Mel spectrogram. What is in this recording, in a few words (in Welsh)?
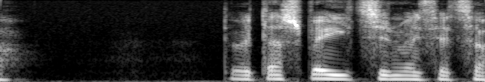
"sbeit", Welsh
